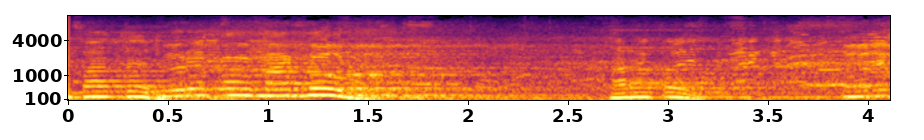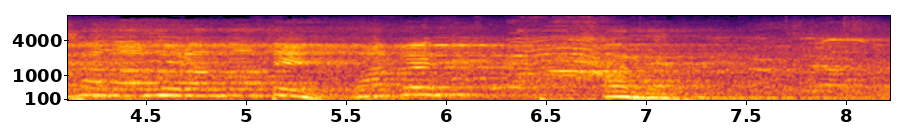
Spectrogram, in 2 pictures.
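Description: A man shouts loudly nearby.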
